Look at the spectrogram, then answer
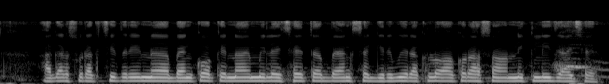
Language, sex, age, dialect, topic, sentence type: Maithili, male, 36-40, Angika, banking, statement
